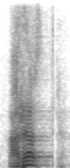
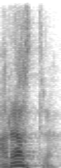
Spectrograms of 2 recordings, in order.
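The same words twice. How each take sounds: First: Arrastra punched high and loud on the last repeat; dragging stress. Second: Said in the usual way. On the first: Shown as a demonstration. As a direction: say arrastra louder and higher, as if hauling. (arrastra enfático, alto y fuerte) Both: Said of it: "Por eso arrastra".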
